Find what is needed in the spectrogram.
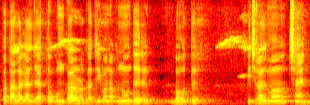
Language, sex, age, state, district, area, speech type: Maithili, male, 30-45, Bihar, Madhubani, rural, spontaneous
